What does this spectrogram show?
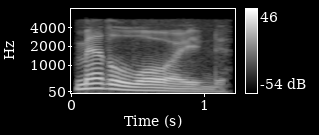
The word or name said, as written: metalloid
